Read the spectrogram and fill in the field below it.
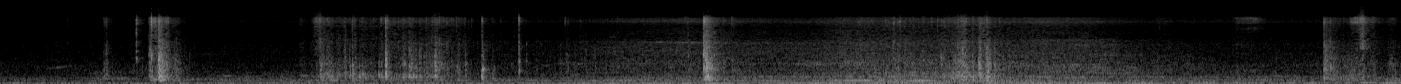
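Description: Stiff plastic packaging crinkles and taps as toys are handled.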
